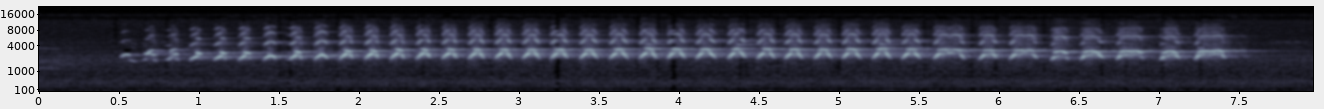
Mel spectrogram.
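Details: A long, loud series of rapid whistled yelps from an osprey at its Hog Island nest, live camera, 3 September 2019; roughly three notes per second for seven seconds, faint low hum underneath.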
